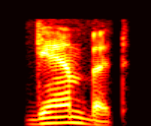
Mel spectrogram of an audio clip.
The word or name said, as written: gambit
